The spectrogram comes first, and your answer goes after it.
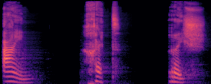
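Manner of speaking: Ein, chet, resh with Hebrew guttural sounds; deep in the throat. Shown as a demonstration. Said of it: "pronounced deep in the throat".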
